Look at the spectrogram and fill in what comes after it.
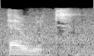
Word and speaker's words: Erwitt: O Elliot Erwitt, ele é de origem inglesa, então se pronuncia Erwitt.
